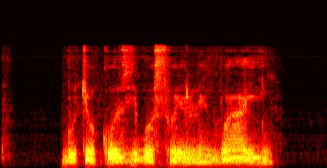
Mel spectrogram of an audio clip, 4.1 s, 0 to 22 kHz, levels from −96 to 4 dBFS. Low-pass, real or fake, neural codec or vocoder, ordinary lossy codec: 7.2 kHz; fake; vocoder, 22.05 kHz, 80 mel bands, HiFi-GAN; MP3, 48 kbps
